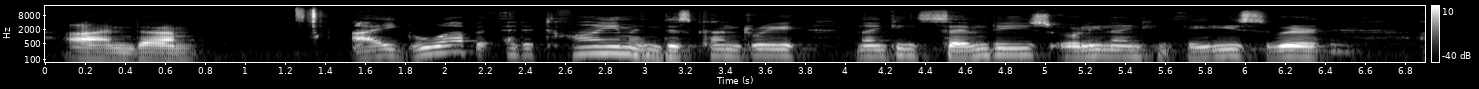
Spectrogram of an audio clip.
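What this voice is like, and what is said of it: German accent. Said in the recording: “you hear from my accent, English is not my first language. I'm actually German.”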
